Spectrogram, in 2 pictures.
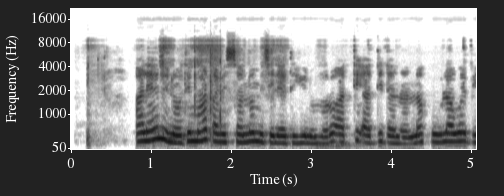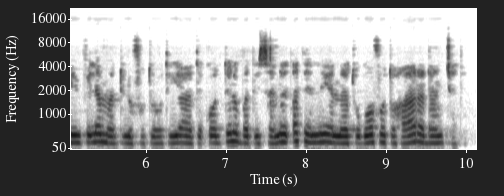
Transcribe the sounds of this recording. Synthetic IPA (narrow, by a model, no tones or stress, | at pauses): ʔɐle̞ːnɪnoːt̪ɪmaːt̪ʼɐbɪsːɐnːɔmɪsɪleːt̪ɪjɪnʊmɔɾɔɐd̪ːɪɐd̪ːɪd̪ɐnɐnːɐkuːlɐwɛbɪɱfɪlɛmɐd̪ːɪnɔfɔt̪o̞ːt̪ɪjaːt̪ɛkʼɔlt̪ʼːɪnɔbɐt̪ʼɪsːɐnːɔɛt̪ʼɐt̪ɛnːɛjɐnːɐt̪ɔɡoːfɔt̪ɔhaːɾɐd̪ɐnt͡ʃːɐt̪ɛ̥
